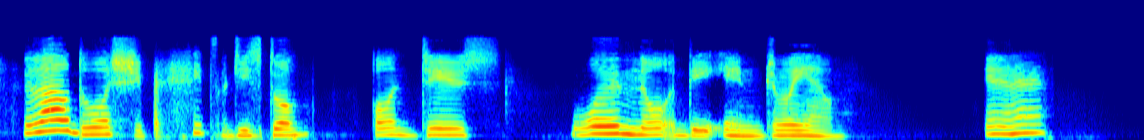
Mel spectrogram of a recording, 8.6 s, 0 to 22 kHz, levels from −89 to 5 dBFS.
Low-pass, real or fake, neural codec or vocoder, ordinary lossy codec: 7.2 kHz; fake; codec, 16 kHz, 0.5 kbps, X-Codec, HuBERT features, trained on general audio; none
